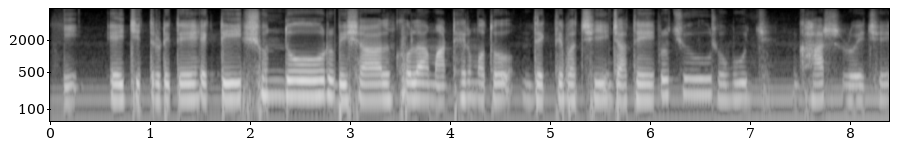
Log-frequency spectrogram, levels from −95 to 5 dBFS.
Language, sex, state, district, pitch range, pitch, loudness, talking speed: Bengali, male, West Bengal, Malda, 145-155 Hz, 150 Hz, -20 LUFS, 105 wpm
